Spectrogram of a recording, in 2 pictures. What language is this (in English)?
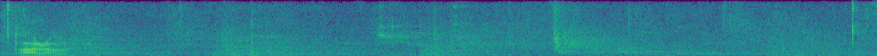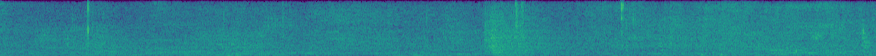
Estonian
